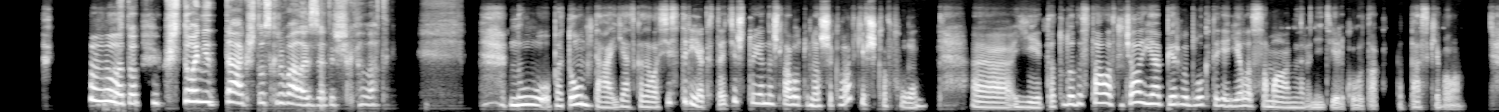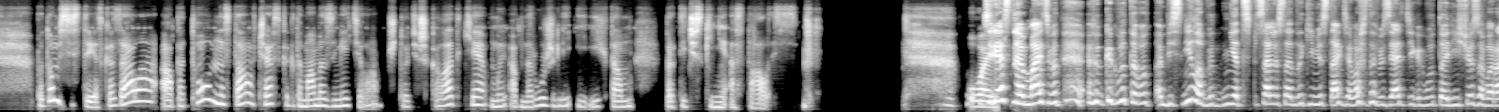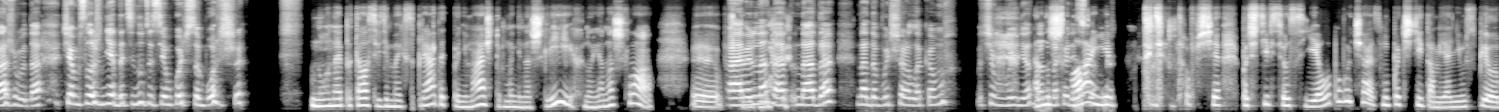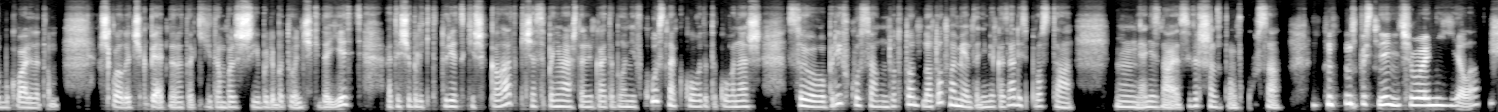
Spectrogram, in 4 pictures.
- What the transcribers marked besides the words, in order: other background noise; tapping; chuckle; laughing while speaking: "больше"; chuckle; laughing while speaking: "где-то вообще"; chuckle; laugh
- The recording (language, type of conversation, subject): Russian, podcast, Какие приключения из детства вам запомнились больше всего?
